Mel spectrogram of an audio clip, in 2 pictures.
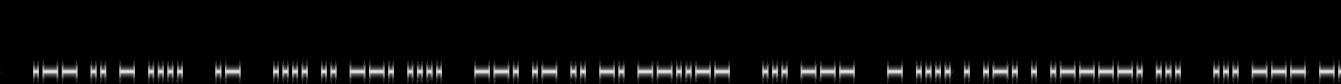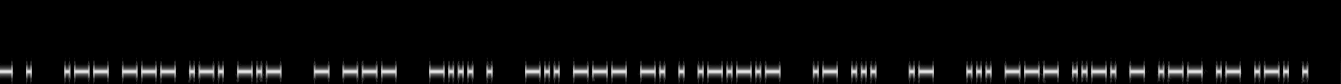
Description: Morse code, heard as a keyed tone, about 25 wpm, 600 Hz. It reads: WITH A HIGH GAIN, SO THERE'S SOME WORK TO BE DONE. AS A SOFTWARE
